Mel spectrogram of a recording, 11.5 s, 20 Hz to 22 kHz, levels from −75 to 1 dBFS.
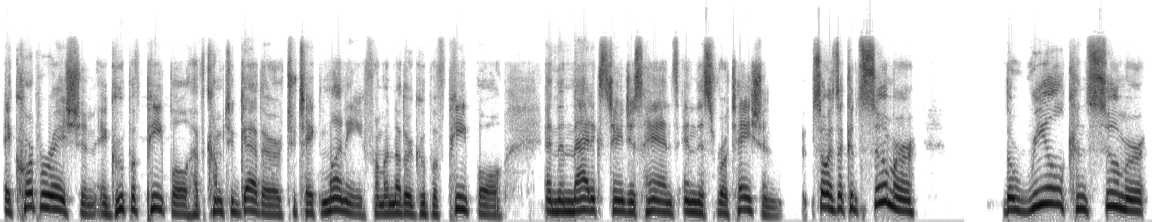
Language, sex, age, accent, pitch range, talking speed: English, male, 40-59, American, 125-165 Hz, 165 wpm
